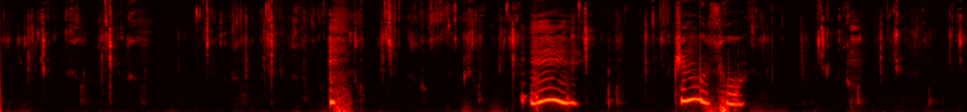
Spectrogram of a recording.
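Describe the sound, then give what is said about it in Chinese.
Wet chewing of juicy, chewy seafood with skin, with soft squishy crunches and smacking mouth sounds, steady and intimate, broken up by a few short spoken phrases. “这一边好像比那一边大一点，更有嚼劲呢。哎呀，还有一些皮皮没有咬完。”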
